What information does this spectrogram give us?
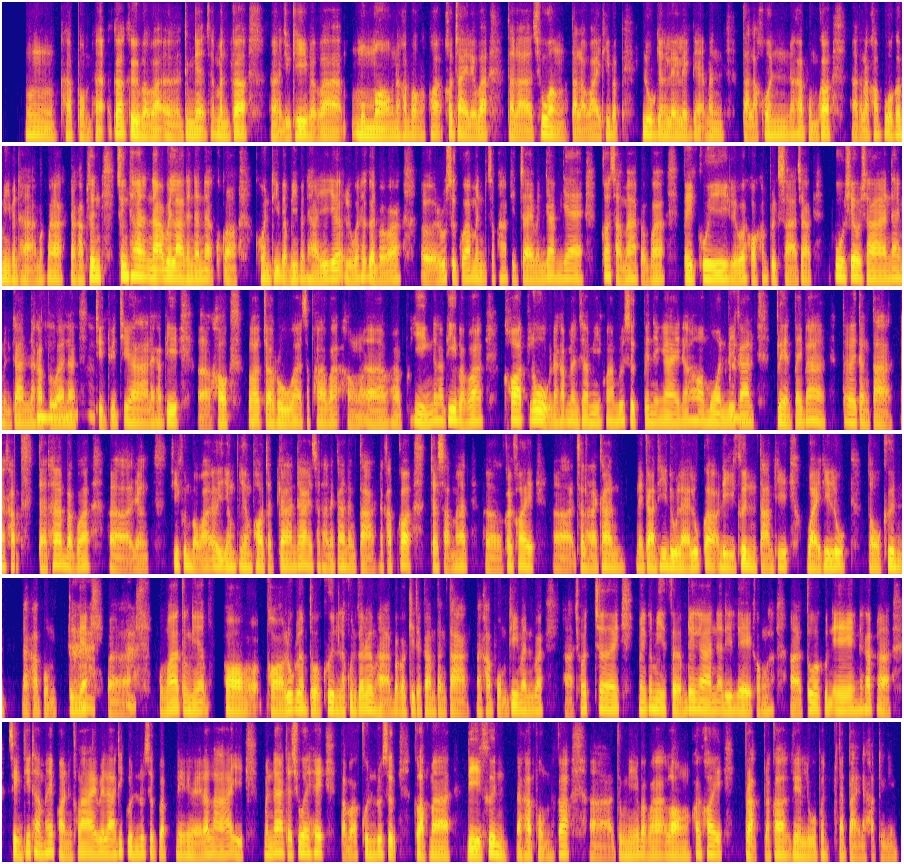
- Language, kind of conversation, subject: Thai, advice, คุณรู้สึกเหมือนสูญเสียความเป็นตัวเองหลังมีลูกหรือแต่งงานไหม?
- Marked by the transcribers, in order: other noise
